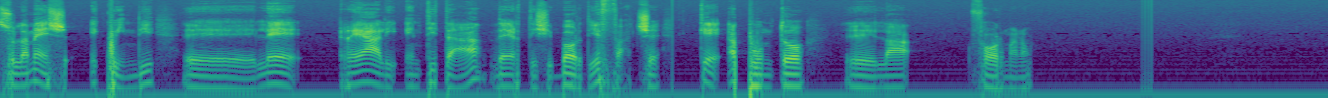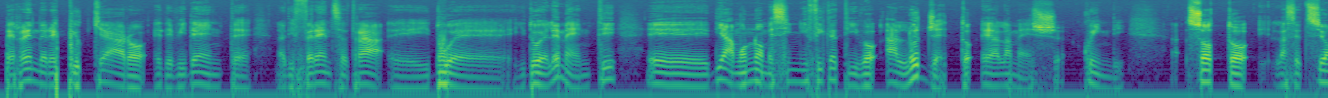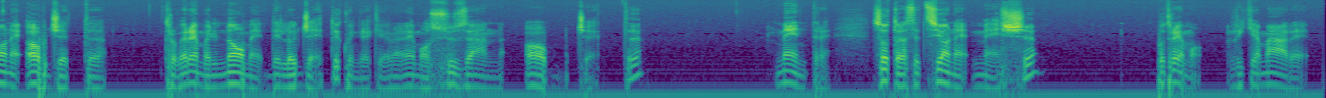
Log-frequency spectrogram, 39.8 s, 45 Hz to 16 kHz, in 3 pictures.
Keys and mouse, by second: 4.4 middle click, 11.5 Tab.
